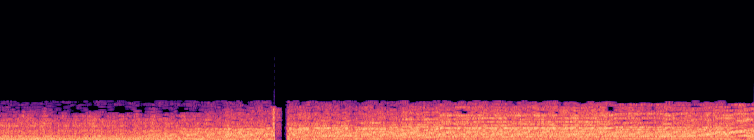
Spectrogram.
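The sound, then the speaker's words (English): Batman's powerful Batmobile roars loudly and steadily through the streets with the accelerator pressed to the floorboards, a rich, rumbling engine tone cutting out for a split second partway through before surging on at full volume. No one speaks. “Pressing the accelerator down to the floorboards, Batman sends his powerful Batmobile roaring through the streets.”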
